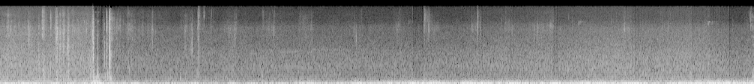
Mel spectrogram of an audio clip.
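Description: A metal compartment door banging shut about a second and a half in, followed by a low, uneven rumble of wind on the microphone.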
